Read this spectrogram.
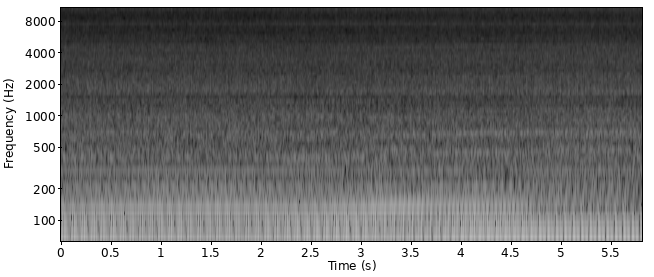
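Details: Honda S2000 engine: uneven, stumbling idle with a lumpy low throb that keeps missing a beat, one cylinder misfiring, cause not confirmed; engine misfire at idle.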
